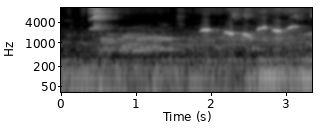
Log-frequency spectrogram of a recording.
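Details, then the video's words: White-rumped shama song meant to rouse fighting birds: soft hissing and low murmur at first, then a series of bright, clear, slurred whistles rising and falling, about six notes in quick succession. "90% Cocok untuk memancing SEMUA jenis Murai batu FIGHTER, GACOR dan BONGKAR Isian"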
